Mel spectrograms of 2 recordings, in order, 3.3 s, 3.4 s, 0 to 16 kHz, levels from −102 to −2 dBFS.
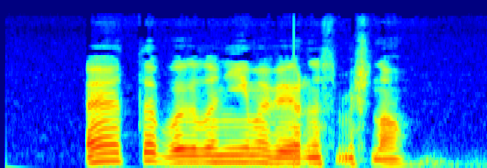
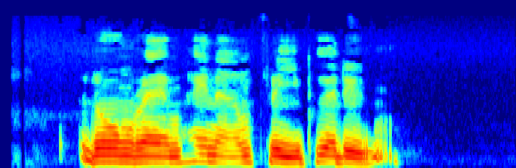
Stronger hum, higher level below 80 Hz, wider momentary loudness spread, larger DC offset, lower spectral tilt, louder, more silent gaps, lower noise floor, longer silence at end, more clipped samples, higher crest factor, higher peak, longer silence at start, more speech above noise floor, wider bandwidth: neither; first, -60 dBFS vs -68 dBFS; second, 7 LU vs 10 LU; neither; second, -7.5 dB/octave vs -9 dB/octave; second, -24 LUFS vs -18 LUFS; neither; second, -68 dBFS vs -78 dBFS; second, 0.55 s vs 0.9 s; neither; about the same, 16 dB vs 16 dB; second, -8 dBFS vs -2 dBFS; about the same, 0.6 s vs 0.55 s; second, 45 dB vs 61 dB; first, 11 kHz vs 7.4 kHz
